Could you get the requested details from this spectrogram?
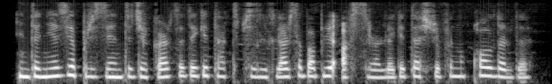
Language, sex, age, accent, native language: Uzbek, female, 18-24, Toshkent shahri, Uzbek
